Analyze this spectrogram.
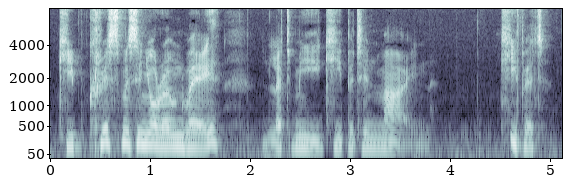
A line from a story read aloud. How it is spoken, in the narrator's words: returned sternly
